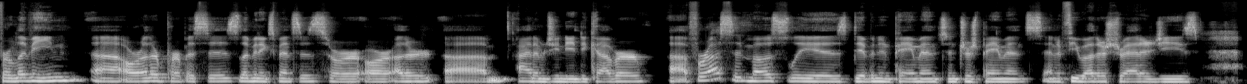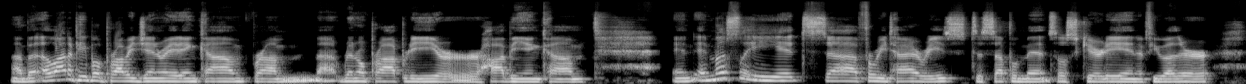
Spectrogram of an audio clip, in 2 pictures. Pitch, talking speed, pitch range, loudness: 135 Hz, 150 wpm, 130-150 Hz, -14 LUFS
